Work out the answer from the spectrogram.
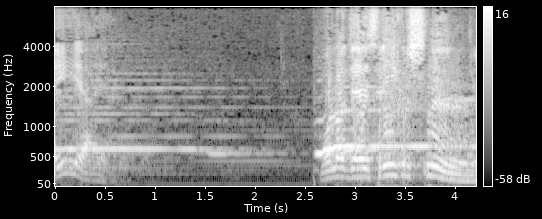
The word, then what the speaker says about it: कृष्ण: इनका हर काम टेढ़ा कृष्ण अच्छे भले बोल ना पावे बचारे कृष्ण शब्द का शुद्ध उच्चारण सब लोग नहीं कर पाते बोलेंगे किसन भारत का प्रसिद्ध शहर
